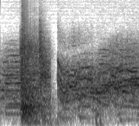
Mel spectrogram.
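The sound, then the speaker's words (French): A door swings shut with a single heavy thud, followed by a steady low background hum that carries on after the impact. “La porte se referme.”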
